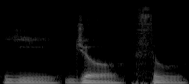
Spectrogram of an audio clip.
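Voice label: "yijothu", concatenated syllables; Affixing experiment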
